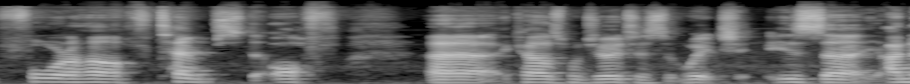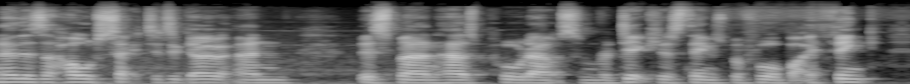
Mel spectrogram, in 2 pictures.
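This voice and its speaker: Chatty color commentator, faint hiss. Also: male voice, fairly high pitch, level tone, a little fast, a bit bright. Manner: chatty, joking analysis. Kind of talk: sim racing commentary.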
